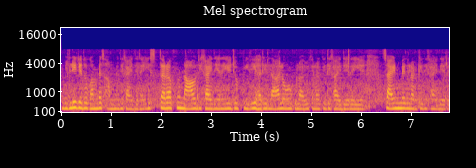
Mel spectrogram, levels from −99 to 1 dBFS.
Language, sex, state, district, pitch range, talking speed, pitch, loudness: Hindi, female, Bihar, Madhepura, 215-235 Hz, 280 wpm, 225 Hz, -18 LUFS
